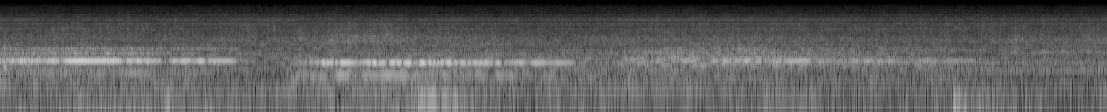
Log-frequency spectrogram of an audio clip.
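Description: A choir sings together in long, held notes outdoors.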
